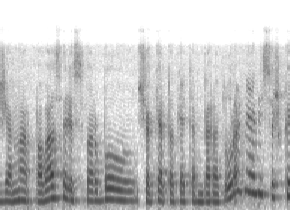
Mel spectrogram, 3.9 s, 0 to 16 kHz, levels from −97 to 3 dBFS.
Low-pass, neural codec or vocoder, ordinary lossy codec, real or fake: 7.2 kHz; codec, 16 kHz, 8 kbps, FunCodec, trained on Chinese and English, 25 frames a second; Opus, 16 kbps; fake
